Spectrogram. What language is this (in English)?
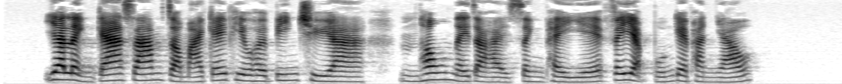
Cantonese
